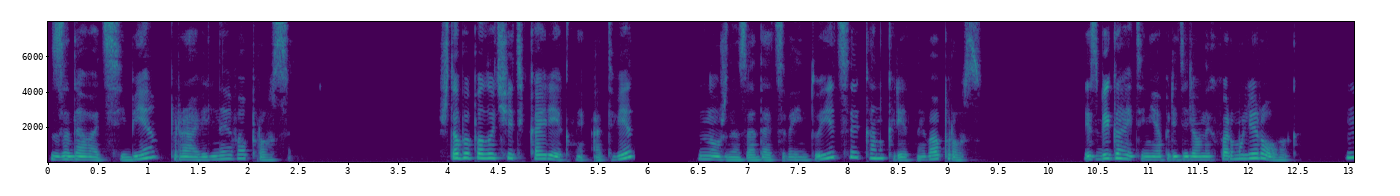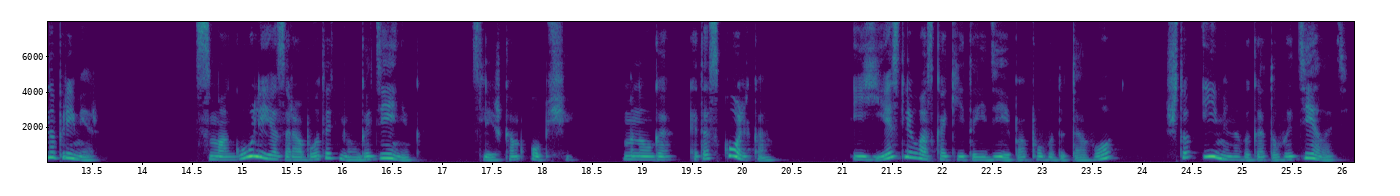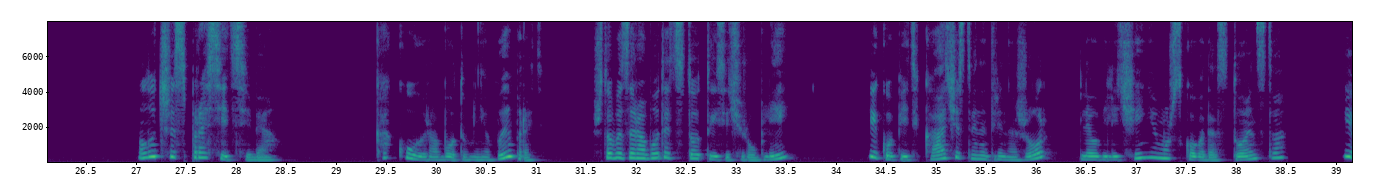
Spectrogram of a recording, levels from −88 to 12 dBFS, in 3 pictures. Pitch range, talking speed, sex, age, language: 165-255 Hz, 100 wpm, female, 30-49, Russian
